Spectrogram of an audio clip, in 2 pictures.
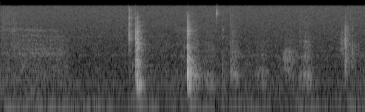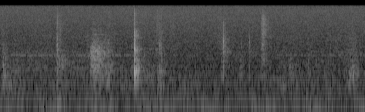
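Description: Light clicks and taps of small hard objects being handled on a workbench, about a dozen at irregular intervals over a faint background.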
